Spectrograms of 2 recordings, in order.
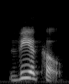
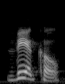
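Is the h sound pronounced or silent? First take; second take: silent; silent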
